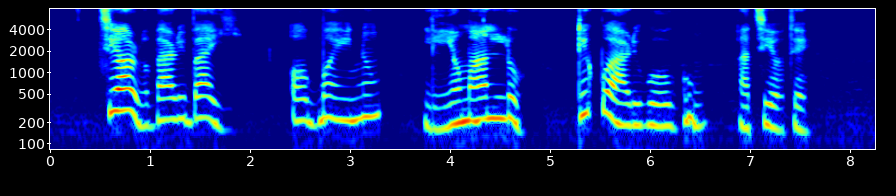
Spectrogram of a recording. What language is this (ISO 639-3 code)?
yor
